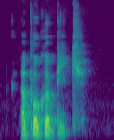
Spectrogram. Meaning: apocopic
- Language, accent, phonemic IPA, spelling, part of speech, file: French, France, /a.pɔ.kɔ.pik/, apocopique, adjective, LL-Q150 (fra)-apocopique.wav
